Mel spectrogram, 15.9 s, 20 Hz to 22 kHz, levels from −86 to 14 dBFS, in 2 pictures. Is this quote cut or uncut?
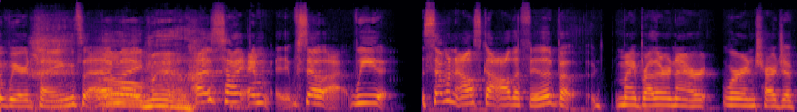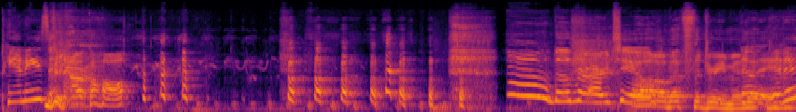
uncut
